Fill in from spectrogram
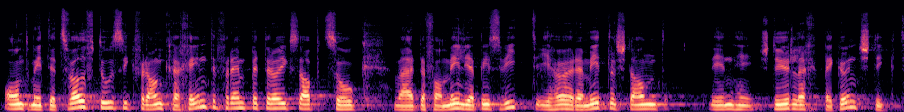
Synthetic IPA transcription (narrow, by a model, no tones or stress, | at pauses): ʊndmɪt̚dət͡sʋœlftuːsikfɾɑŋkχəχɪndəfɾɛmt̚b̥ɛt̪ɾœʏɪksɑpt͡suːk | væːɾdəfɑmiljəbɪsʋitɪɦøːəɾəmɪt̪l̩ʃtɑnd | ɪnʃtyːɾlɪχb̥ɛɡʏnstɪkt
